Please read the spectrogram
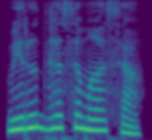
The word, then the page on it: ವಿರುದ್ಧಸಮಾಸ: Kannada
